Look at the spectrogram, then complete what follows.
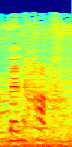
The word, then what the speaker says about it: Den Haag: You should pronounce it in Dutch. Den Haag.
